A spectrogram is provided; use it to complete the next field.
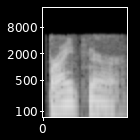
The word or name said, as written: brightener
